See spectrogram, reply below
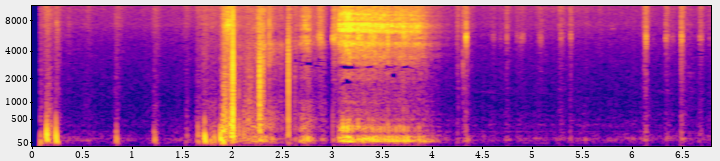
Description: Ace our Great Dane snoring like an old man!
